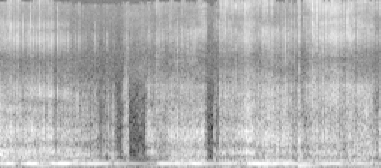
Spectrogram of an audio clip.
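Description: Long bare nails slowly scratch the sides of a soft, porous grey foam microphone windscreen. The result is a muffled, low, rumbling scrape and rustle with a steady deep hum, nearly no high end, and brief quiet dips between strokes.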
